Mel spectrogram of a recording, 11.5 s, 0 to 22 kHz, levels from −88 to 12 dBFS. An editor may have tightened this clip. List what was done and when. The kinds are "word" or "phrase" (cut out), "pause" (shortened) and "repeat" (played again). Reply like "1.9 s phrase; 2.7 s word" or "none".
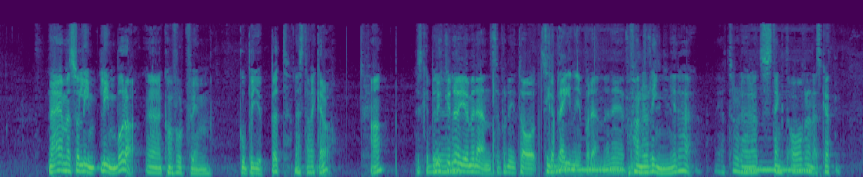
none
